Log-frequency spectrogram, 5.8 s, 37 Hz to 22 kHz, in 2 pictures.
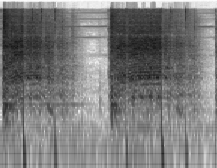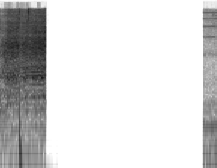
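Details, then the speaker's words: Honda Beat FI scooter that would not run, no spark and no injector spray, after fitting a replacement K25 ECU, ignition on: three short bursts of brisk, even starter cranking; starter turns over normally and coil spark now appears. "Oke, saya on-kan kontaknya. Oke, saya lakukan starter."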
